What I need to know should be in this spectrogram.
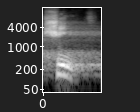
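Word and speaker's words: שׁ: tiene doble pronunciación, porque si arriba te encuentras un punto a la derecha es shin, y si te encuentras arriba un punto a la izquierda es sin, pues ahí encontramos a Sara,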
